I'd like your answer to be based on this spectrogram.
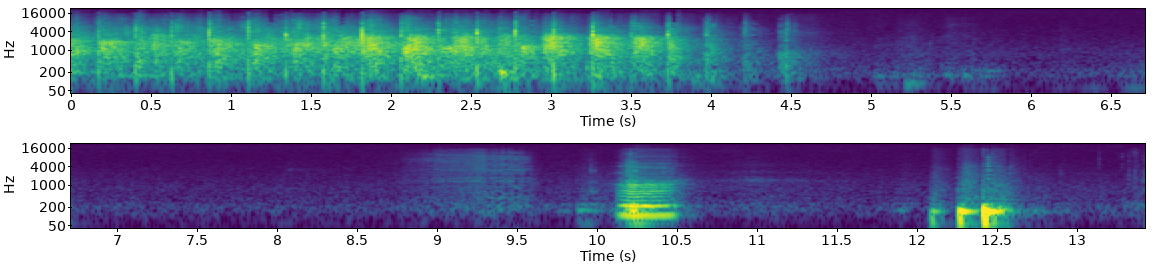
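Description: Audience applause welcomes a speaker at a Korean compliance forum and awards ceremony, a burst of clapping for about four seconds that fades into near silence, followed by a few faint, isolated sounds.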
